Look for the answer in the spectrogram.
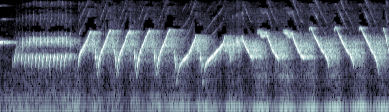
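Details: Canaries singing together after hearing music: a brief steady buzz followed by a run of fast repeated V-shaped sweeping chirps, about four per second.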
